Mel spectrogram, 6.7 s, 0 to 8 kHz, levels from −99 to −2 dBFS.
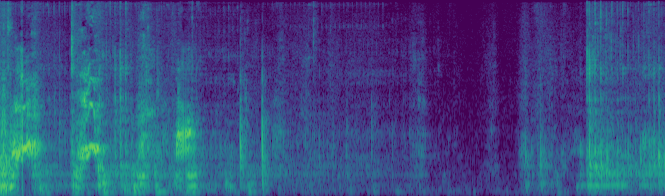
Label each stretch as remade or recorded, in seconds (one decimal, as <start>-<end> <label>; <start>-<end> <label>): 0.0-1.8 recorded; 1.8-2.4 remade; 2.4-6.7 recorded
